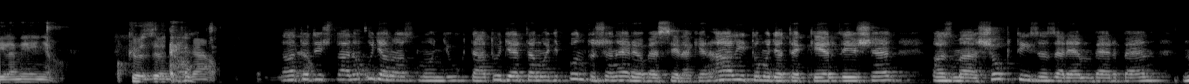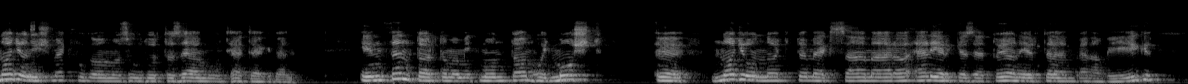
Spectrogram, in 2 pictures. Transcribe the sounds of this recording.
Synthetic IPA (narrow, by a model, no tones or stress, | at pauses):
lɛmeːɲ | ɒkøzøɲmɡaː | laːt̪o̞d̪eʃt̪ɒlaːnɒʔuɟɒnɒst̪mo̞ɲɟukt̪ɛɦat̪uːɟeːrt̪ɛmho̞ɟpo̞n̪t̪o̞ʃɒnɛːrøːlbɛseːlɛkeːnaːlːiːt̪o̞mho̞ɟɒt̪ɛkeːrd̪eːʃɛn | ɒzmaːrʃo̞kt̪iːzɛzɛɾɛmbɛrbɛnːɒɟo̞niʃmɛkfo̞ɡɒlmɒzoːd̪o̞t̪ːɒzɛlmult̪hɛt̪ɛɡbɛ̰n | eːɱfɛnt̪ɒrt̪omɒmit̪mo̞nt̪ɒmɦo̞ɟmo̞ʃt̪ | ønɒɟo̞nːɒɟt̪ømɛksaːmaːɾɒʔɛleːrkɛzɛt̪ːo̞jɒneːrt̪ɛlɛmbɛnɒveːɡ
